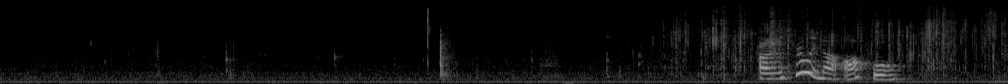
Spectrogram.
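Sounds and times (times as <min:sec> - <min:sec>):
steady low hum: 0:00.0 - 0:10.0
chewing candies: 0:05.0 - 0:10.0.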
